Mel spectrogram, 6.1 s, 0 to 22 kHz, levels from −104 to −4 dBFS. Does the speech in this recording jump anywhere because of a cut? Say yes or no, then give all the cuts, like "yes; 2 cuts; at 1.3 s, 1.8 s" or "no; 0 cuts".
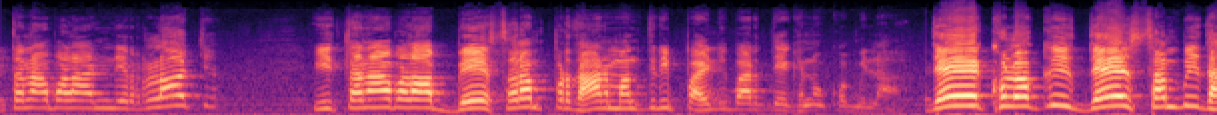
yes; 1 cut; at 4.5 s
